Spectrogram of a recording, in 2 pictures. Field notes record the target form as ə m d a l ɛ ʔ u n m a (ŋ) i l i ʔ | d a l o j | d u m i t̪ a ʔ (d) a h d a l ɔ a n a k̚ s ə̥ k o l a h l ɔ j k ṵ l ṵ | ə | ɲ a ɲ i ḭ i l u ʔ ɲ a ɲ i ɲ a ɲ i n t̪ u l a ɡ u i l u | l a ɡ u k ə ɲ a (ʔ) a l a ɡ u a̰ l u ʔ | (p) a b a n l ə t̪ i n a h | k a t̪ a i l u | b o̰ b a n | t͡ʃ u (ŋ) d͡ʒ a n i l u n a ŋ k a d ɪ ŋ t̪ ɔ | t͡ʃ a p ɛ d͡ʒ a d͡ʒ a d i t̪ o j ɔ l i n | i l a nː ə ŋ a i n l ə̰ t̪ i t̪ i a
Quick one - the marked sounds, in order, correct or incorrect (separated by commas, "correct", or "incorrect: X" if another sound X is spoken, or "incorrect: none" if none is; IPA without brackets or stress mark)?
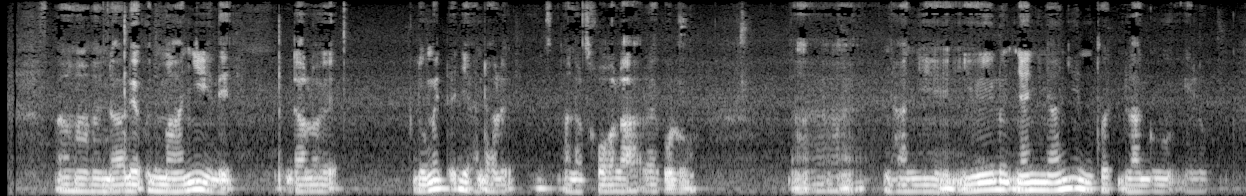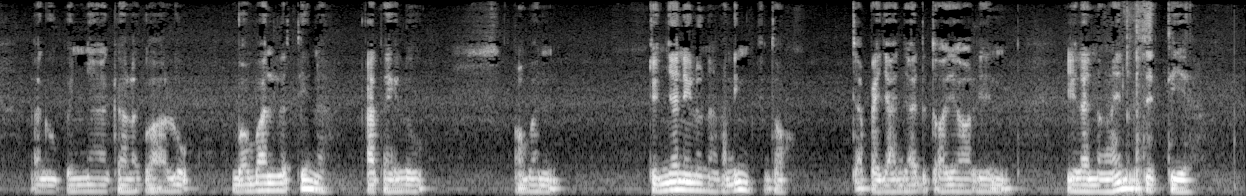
incorrect: ɲ, incorrect: d͡ʒ, incorrect: k, incorrect: b, incorrect: ɲ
